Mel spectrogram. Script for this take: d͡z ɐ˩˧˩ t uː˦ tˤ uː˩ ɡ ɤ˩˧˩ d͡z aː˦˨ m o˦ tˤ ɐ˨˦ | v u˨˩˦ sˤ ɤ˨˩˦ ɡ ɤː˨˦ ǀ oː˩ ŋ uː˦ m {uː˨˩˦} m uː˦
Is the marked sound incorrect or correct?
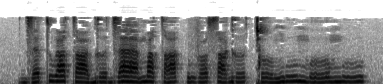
incorrect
